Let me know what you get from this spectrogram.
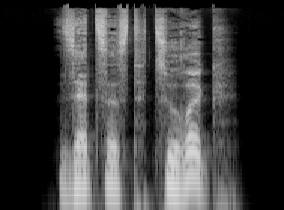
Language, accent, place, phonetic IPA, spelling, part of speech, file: German, Germany, Berlin, [ˌzɛt͡səst t͡suˈʁʏk], setzest zurück, verb, De-setzest zurück.ogg
- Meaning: second-person singular subjunctive I of zurücksetzen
